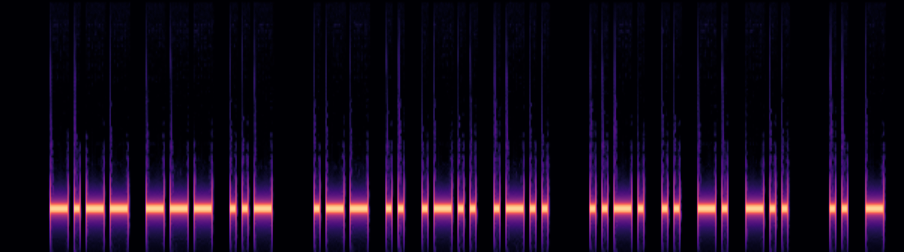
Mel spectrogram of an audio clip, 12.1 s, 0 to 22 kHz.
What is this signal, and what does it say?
Morse code, heard as a keyed tone, about 15 wpm, 700 Hz. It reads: YOU WILL FIND IT
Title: Sentences from Top 1600 Words 15wpm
